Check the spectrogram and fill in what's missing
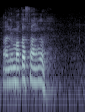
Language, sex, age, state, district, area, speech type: Goan Konkani, female, 45-60, Goa, Salcete, rural, spontaneous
